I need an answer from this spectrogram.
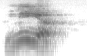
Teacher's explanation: र sound जो है वो ट्रिम हो जाती है। कोई भी ट्रिमिंग ऑफ द साउंड, वो वाला जो प्रोसेस है, दैट इज कॉल्ड इलिजन।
